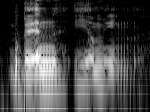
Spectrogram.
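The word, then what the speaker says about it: בנימין: This is the way we pronounced it in Hebrew. Ben Yamin, the son of the light, Netanyahu.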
